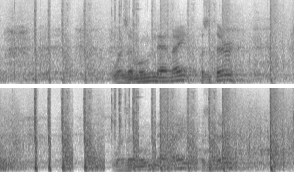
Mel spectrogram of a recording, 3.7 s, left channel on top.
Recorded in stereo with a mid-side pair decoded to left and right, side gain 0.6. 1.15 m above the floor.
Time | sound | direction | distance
1.4 | a man speaking | 35° left | 1.2 m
